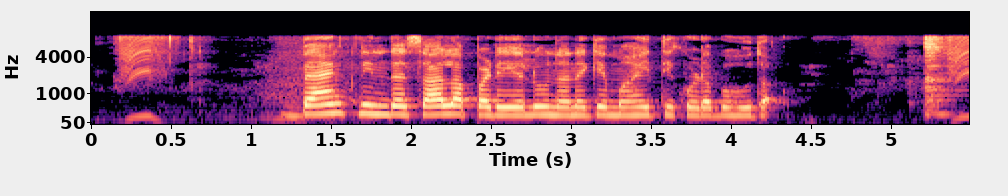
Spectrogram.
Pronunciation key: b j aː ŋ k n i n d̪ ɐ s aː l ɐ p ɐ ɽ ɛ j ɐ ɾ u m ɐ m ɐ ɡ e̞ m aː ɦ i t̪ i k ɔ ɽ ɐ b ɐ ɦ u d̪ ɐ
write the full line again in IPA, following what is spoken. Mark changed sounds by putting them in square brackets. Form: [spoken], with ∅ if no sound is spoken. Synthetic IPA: b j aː ŋ k n i n d̪ ɐ s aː l ɐ p ɐ ɽ ɛ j ɐ [l] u [n] ɐ [n] ɐ ɡ e̞ m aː ɦ i t̪ i k ɔ ɽ ɐ b ɐ ɦ u d̪ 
